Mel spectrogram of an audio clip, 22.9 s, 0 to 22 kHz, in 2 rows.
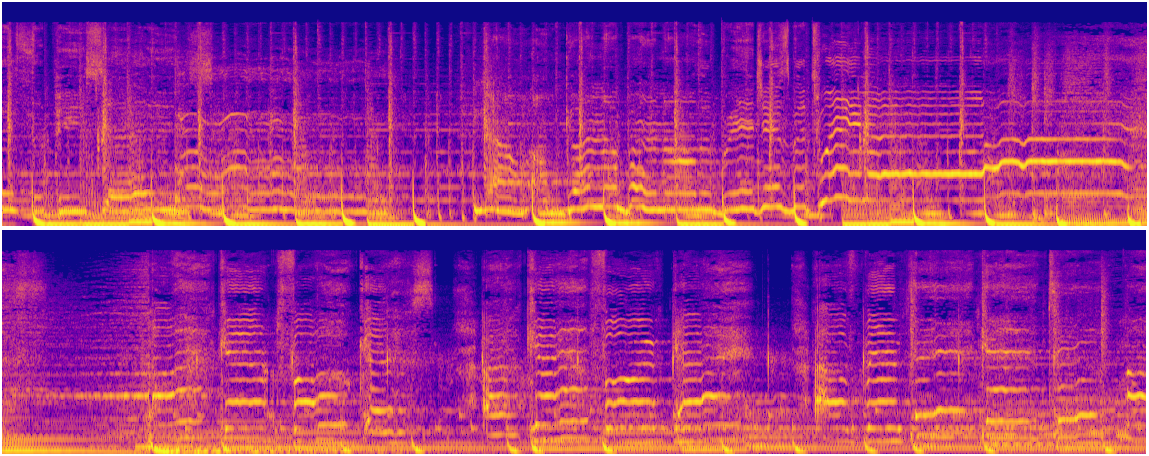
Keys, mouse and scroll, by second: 0.2 click, 4.0 click, 10.6 click, 14.1-17.3 drag, 17.3-22.8 drag.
